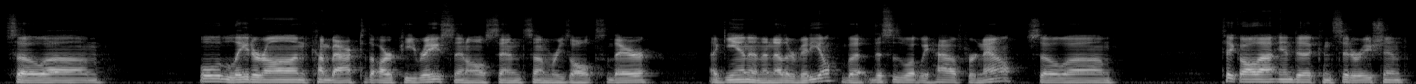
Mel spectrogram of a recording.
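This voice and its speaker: A man giving an informal, unscripted technical review as a tuner and presenter, speaking haltingly and pausing mid-phrase to think. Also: on the low side, fairly even intonation, a bit bright. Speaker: ATV engine tuner and presenter.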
